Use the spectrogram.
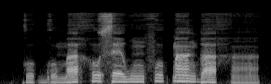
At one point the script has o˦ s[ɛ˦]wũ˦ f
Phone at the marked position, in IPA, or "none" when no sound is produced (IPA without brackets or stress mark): ɛ˦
